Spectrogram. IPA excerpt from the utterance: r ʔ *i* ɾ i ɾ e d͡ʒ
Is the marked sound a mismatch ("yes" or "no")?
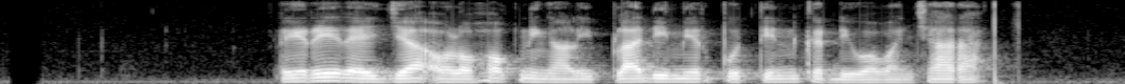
no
